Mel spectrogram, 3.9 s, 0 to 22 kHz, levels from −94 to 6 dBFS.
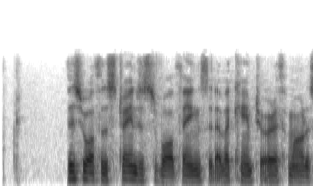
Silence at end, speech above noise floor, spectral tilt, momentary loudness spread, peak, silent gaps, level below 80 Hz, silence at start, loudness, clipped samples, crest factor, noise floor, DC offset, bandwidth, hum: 0 s; 50 dB; -5 dB/octave; 3 LU; -2 dBFS; none; -54 dBFS; 0.2 s; -17 LUFS; under 0.1%; 16 dB; -67 dBFS; under 0.1%; 7.6 kHz; none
